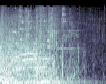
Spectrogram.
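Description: A sudden loud bang as an airbag hidden under a toilet fires, followed by a crashing, clattering burst of breakage that fades out after about a second and a half.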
